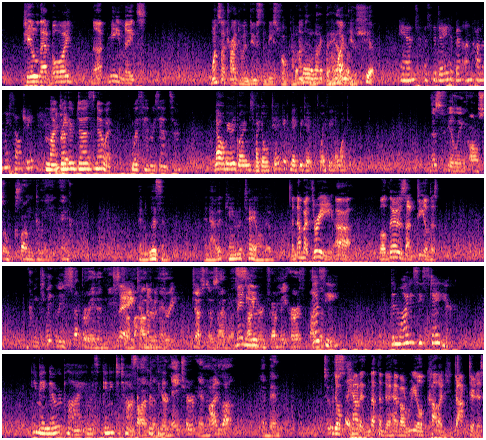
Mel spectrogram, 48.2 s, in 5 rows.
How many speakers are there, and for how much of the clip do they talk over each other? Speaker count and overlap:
8, about 13%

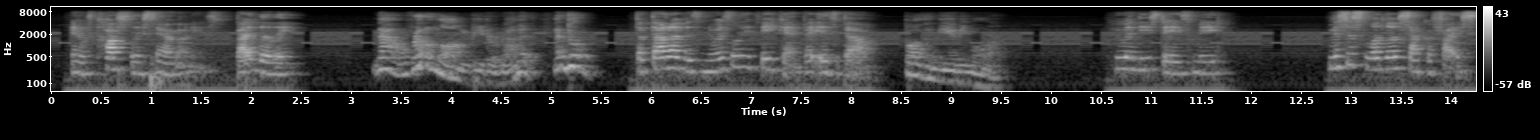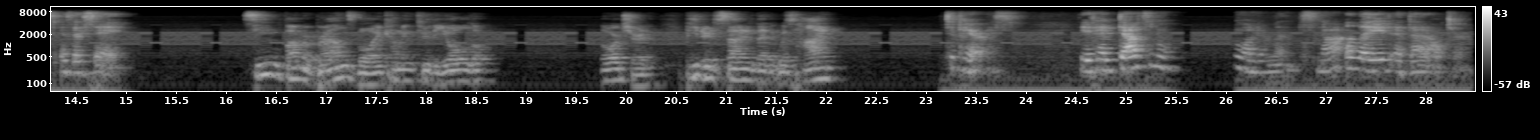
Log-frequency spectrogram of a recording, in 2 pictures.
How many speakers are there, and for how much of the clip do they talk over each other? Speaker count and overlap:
2, no overlap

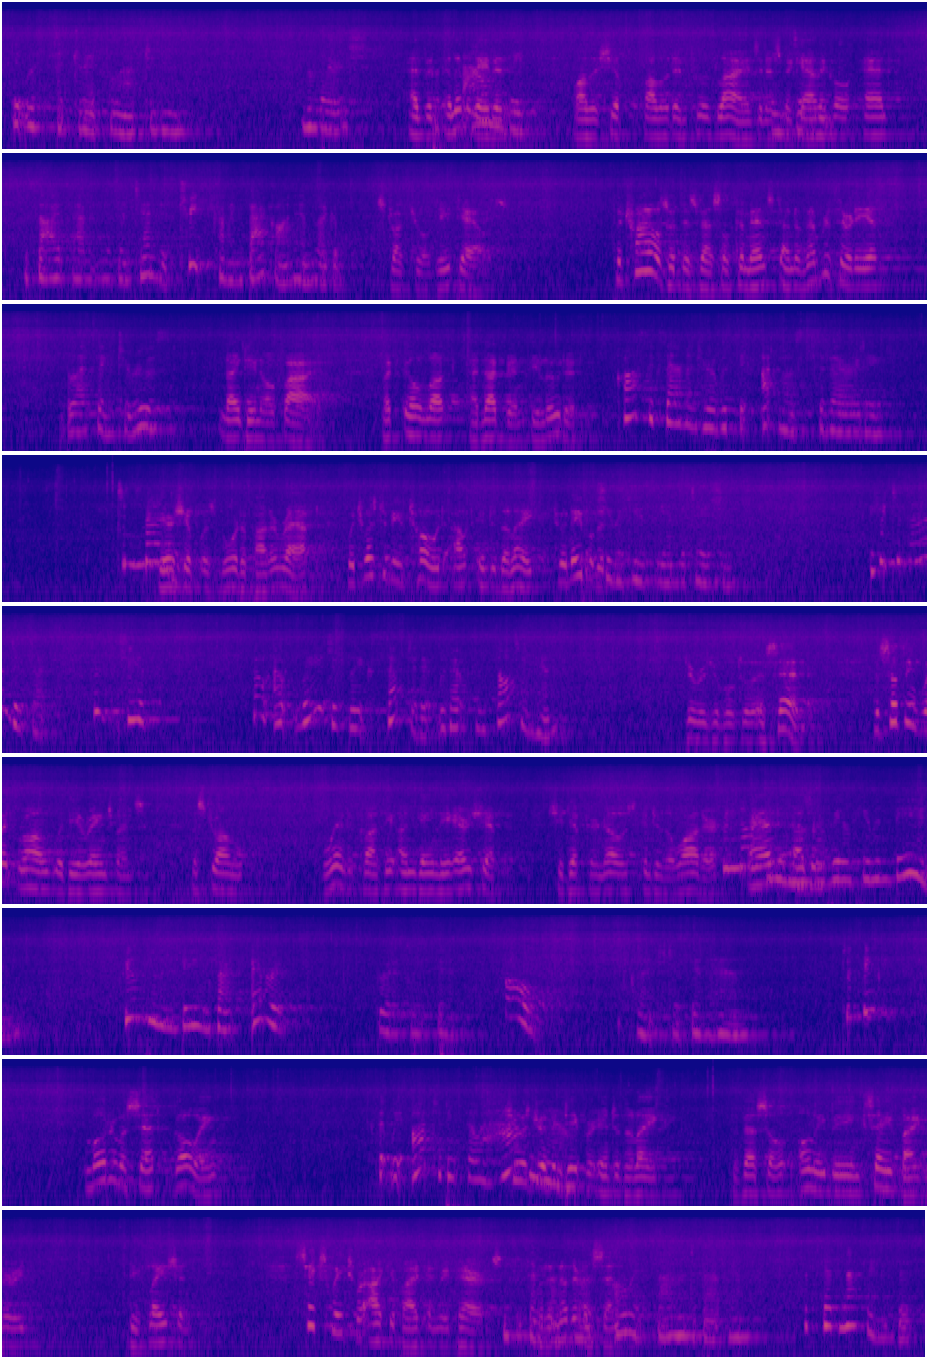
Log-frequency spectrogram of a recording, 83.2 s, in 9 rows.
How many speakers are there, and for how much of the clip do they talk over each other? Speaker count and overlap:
2, about 8%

